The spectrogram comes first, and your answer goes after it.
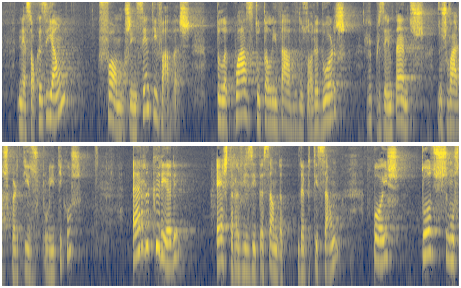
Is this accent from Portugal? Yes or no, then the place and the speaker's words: yes; Celorico de Basto, Norte, Portugal; nós de Solico de Basto, lá do Ponto Norte.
